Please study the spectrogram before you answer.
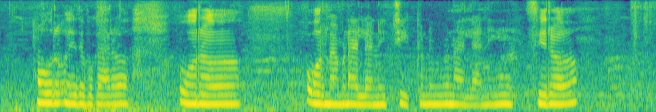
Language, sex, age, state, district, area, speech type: Dogri, female, 18-30, Jammu and Kashmir, Samba, rural, spontaneous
